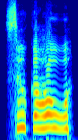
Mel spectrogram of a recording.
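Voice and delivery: loud high protest of his name; loud high exasperated yell; exasperated shout. Acted. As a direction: call him out, fed up. Katara exasperated outburst.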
